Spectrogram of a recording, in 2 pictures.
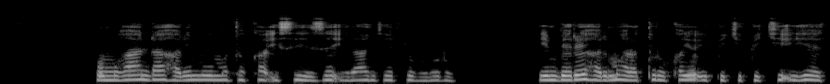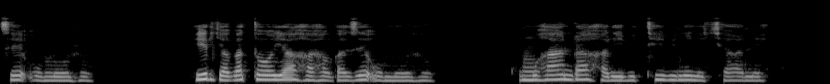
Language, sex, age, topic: Kinyarwanda, female, 36-49, government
